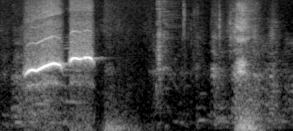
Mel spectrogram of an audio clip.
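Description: Someone whistles a few bright notes of an old TV show theme tune, two sustained, slightly rising tones, then the whistling breaks off into quieter shuffling and a brief breathy burst.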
